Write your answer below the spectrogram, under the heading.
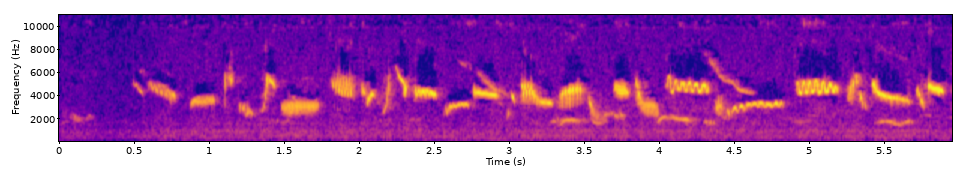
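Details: Eurasian skylark in full song, an unbroken, hurried chatter of high whistled slurs, rolling trills and quick chirps that starts after half a second of quiet.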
